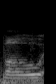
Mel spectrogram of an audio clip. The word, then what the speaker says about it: beau: I think it's really fucking pompous to have a word like beau and you only pronounce one fucking syllable of it. It's B-E-A-U, but you don't I'm just fucking, it's lazy to me.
